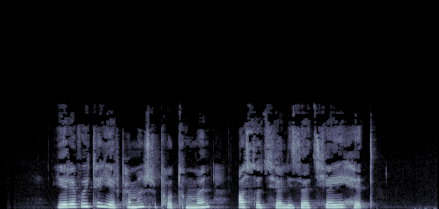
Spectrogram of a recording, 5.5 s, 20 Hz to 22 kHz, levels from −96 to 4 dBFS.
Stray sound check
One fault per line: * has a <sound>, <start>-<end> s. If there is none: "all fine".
all fine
